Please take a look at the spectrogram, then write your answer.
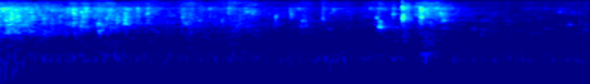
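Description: Water runs from a sink tap over organic baby spinach being rinsed, a steady splashing flow with small irregular spatters, close and fairly quiet, with no talk.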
